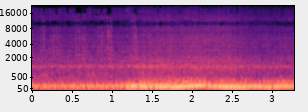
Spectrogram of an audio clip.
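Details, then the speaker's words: Lincoln Aviator with swapped Terminator Cobra supercharged engine, supercharger belt removed: idle lifts slightly with rapid rough knocking that tracks revs. Owner suspects timing components; the stock gauge shows no oil pressure, so the cause is unconfirmed. "cuz it's a very high pitched like up high noise that it's not like R it's like timing components not good"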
